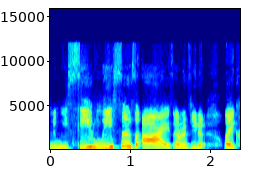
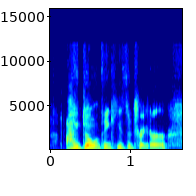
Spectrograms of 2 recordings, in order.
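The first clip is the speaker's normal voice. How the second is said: mock-muttered, much quieter; 5 semitones lower, 8 dB quieter than usual. Speaker retells a woman's remark, imitating her muttering under her breath. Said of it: "says under her breath".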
